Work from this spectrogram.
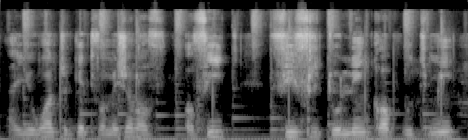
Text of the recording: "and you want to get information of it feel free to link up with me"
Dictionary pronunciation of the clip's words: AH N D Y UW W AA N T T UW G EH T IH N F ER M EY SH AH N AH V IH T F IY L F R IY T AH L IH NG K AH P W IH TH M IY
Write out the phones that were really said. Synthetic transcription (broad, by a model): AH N Y UW W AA N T T UW G EH T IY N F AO M EY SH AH N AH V IH T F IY F R IY T AH L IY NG K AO P W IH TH M IY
